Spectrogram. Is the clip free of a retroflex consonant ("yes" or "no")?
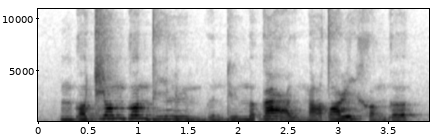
no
